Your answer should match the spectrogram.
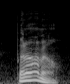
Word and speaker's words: Bonanno: Please welcome to this episode of the St. Petersburg Foodies podcast, the owner/cheesemonger at Brooklyn South, Matt Bonanno.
